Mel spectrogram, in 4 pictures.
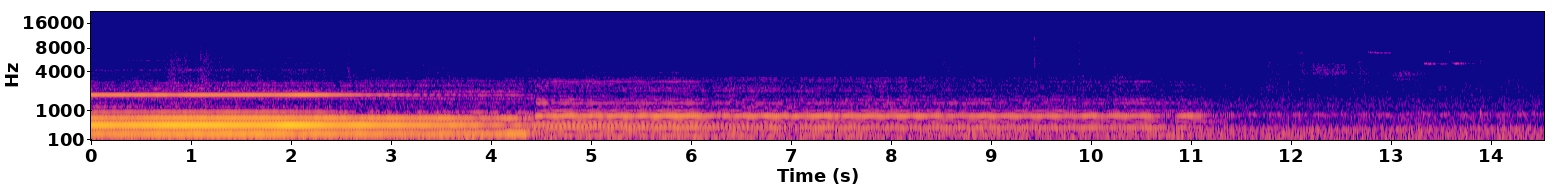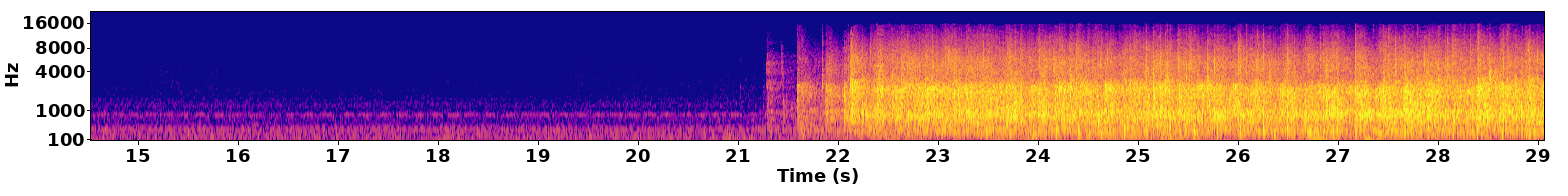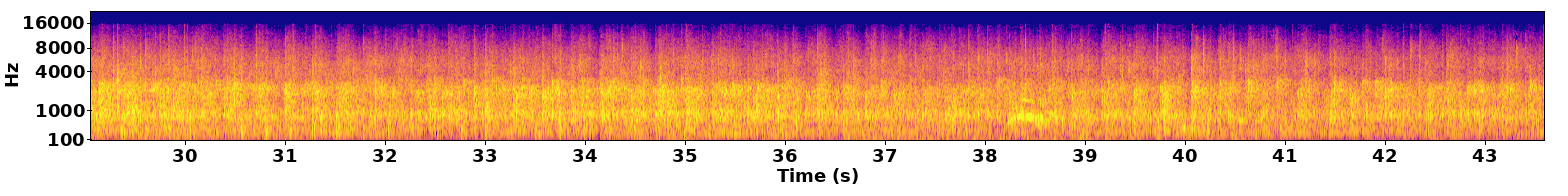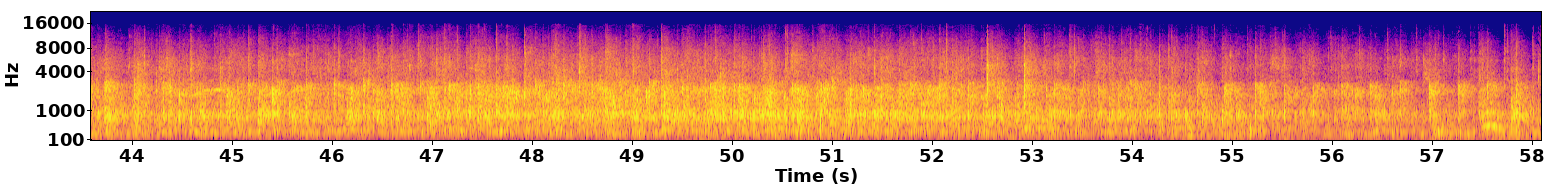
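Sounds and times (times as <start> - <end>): audience applause: 21.3 - 58.0.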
